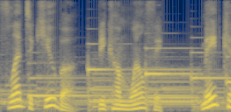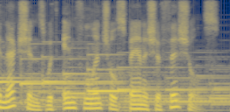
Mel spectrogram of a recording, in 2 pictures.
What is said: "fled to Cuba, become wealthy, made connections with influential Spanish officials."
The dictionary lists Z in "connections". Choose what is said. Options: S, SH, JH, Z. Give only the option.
Z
